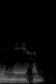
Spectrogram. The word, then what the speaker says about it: Mehan: calling myself as just Mehan, all right? Prefer to be called me as Mehan, and call me one. If you want to try the Tamil pronunciation, call me Mehan, all right?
